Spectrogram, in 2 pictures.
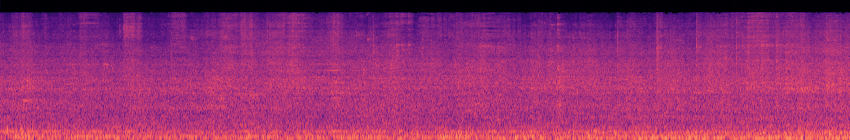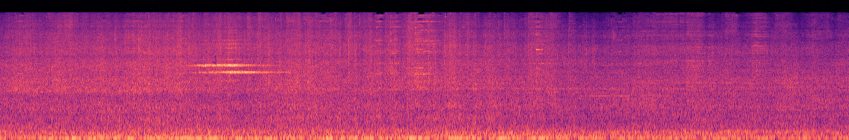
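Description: Covered hopper cars of a freight grain train rolling past: a steady low rumble of steel wheels on the rails, louder for several seconds in the middle, with a brief high wheel squeal a little past halfway.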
